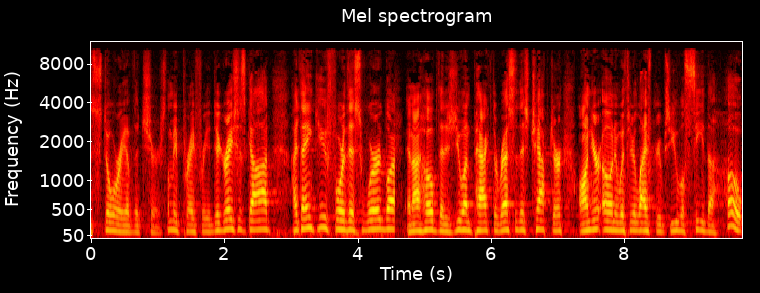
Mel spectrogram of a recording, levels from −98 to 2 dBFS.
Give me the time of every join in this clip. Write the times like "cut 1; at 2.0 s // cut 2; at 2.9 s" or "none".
cut 1; at 3.1 s // cut 2; at 4.5 s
